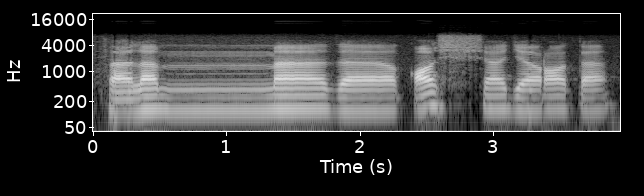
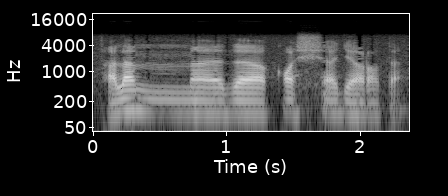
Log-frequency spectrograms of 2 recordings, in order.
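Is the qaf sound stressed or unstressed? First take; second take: stressed; unstressed. First: The qaf is read with added stress. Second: The qaf is read without added stress. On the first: Two people tasted the fruit. The speaker calls it right. "dengan memberikan tekanan pada huruf qaf" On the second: Only one person tasted the fruit. The speaker calls it wrong. "membaca dengan tanpa mengesankan ada alif di situ"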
